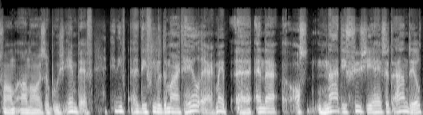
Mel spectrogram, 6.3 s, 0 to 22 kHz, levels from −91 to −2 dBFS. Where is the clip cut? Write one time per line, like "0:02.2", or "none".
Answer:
0:01.9
0:03.4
